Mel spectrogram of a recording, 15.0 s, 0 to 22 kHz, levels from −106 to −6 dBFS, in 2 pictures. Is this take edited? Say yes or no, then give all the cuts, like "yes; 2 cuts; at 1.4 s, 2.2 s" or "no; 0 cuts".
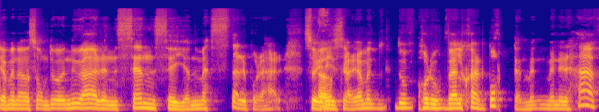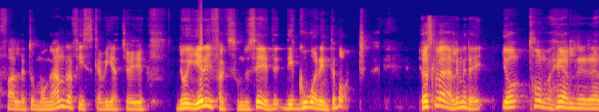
yes; 1 cut; at 4.8 s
